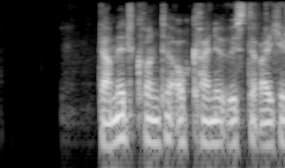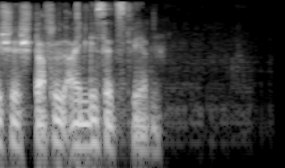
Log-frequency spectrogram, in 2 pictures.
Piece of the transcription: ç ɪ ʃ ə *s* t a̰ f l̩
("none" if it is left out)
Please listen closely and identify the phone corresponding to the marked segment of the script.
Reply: ʃ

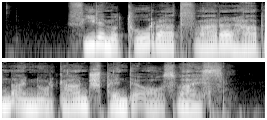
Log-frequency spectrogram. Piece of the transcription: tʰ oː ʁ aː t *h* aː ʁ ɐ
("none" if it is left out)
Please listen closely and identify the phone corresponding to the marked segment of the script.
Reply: f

